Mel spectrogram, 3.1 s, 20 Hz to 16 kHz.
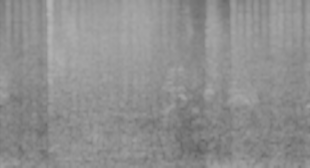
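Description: Artillery fire in the Company of Heroes 2 wartime strategy game, with a steady wash of distant booms and crackling gunfire running without a break, a sharper blast near the start and another further in.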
